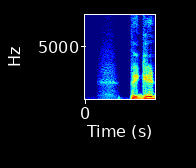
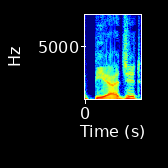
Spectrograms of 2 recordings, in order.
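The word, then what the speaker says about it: Piaget: Note: Hindi में पियाजेट का सही उच्चारण और लेखन पियाजे किया जाता है, हालांकि परीक्षा के प्रश्नपत्र में पिगेट लिखा गया है।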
